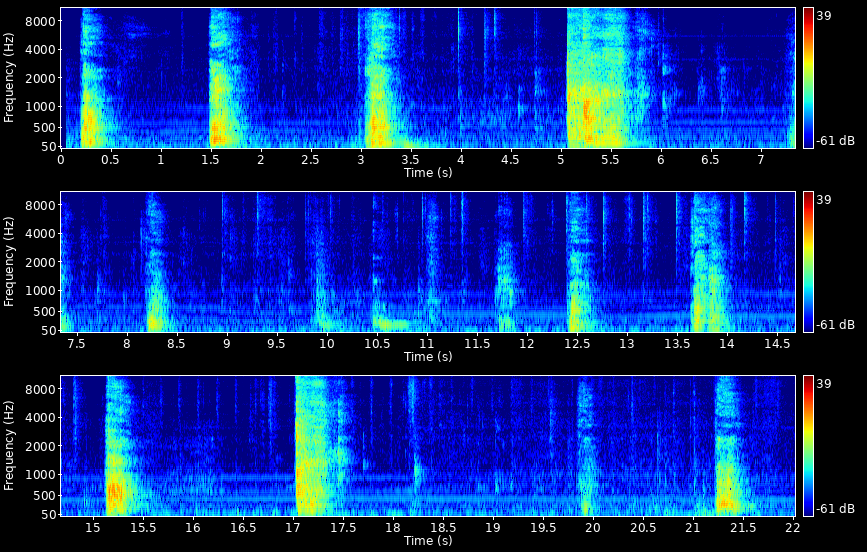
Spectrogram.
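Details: A Cocker Spaniel gives repeated harsh, dry coughing bursts with gagging-like throat clearing: kennel cough.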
